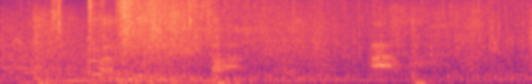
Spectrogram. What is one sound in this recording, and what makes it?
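A monster growls and snarls nearby.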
